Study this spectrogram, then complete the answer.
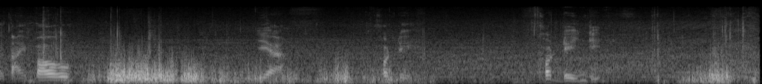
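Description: A young man talks casually, close to the microphone, outdoors.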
